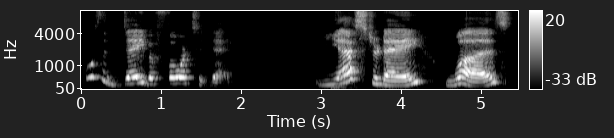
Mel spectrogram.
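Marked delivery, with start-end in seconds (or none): 3.0-5.4 very slow, every word stretched; slow teaching voice. Shown as a demonstration. Teacher drawing out the past tense for English learners. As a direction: spell it out slowly for the learners. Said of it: "because it's past tense".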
